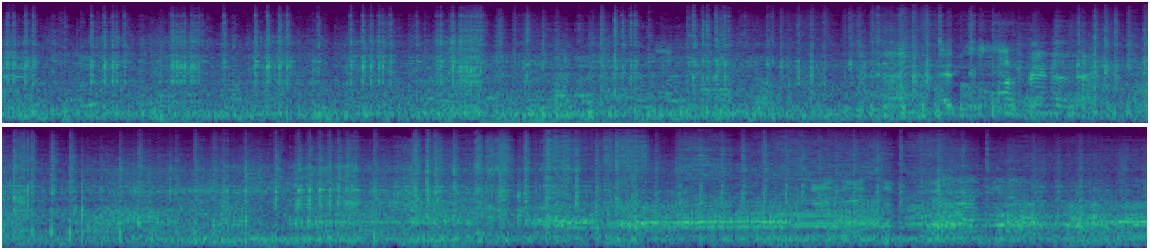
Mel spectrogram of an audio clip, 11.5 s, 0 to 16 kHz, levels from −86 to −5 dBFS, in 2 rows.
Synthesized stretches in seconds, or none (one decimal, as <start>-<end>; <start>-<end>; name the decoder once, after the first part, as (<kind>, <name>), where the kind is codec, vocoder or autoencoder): 2.4-3.1 (codec, SNAC); 3.7-7.0; 7.5-9.1; 10.3-11.5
